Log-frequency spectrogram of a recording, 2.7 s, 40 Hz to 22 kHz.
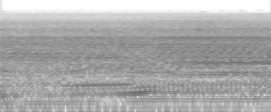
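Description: Steady idling drone of a tractor engine in the farming game Farming Simulator 15, a continuous mid-to-low rumble with no pauses and no talk over it.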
